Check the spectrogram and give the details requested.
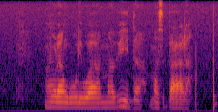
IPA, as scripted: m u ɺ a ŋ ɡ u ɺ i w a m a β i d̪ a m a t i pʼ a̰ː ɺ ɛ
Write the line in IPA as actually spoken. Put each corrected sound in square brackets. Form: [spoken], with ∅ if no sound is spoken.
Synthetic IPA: m u ɺ a ŋ ɡ u ɺ i w a m a β i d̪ a m a [s] i pʼ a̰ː ɺ [a]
